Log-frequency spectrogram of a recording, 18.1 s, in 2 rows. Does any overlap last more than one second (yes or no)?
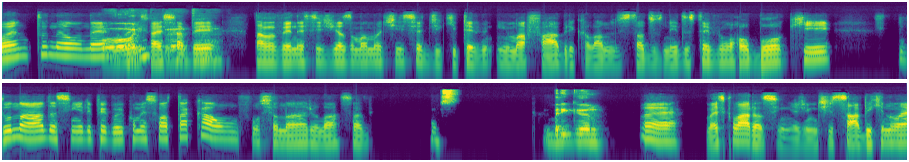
yes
